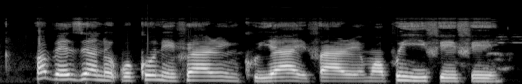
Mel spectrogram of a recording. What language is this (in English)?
Igbo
